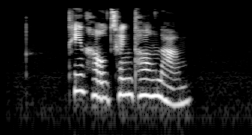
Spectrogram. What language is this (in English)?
Cantonese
